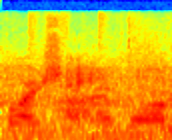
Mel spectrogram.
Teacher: Because it's a German name, the stress goes to the first part of the word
